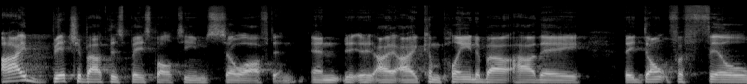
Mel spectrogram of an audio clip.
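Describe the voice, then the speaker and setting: A man with an American accent and an unremarkable speaking voice talks at a fairly low pitch and fairly slow pace with fairly even intonation, in a very clean recording with a silent background. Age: 30s. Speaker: sports podcast host and radio producer. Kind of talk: casual chat.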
